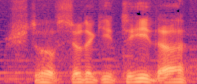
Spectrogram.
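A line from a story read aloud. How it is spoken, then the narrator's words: Confused mumble. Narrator (Russian): Растерянно пробурчал Чевчеридзе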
